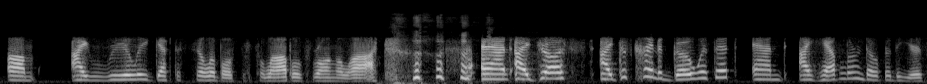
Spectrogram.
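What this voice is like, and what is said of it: Upstate New York accent. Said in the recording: “I have that upstate New York accent.”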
